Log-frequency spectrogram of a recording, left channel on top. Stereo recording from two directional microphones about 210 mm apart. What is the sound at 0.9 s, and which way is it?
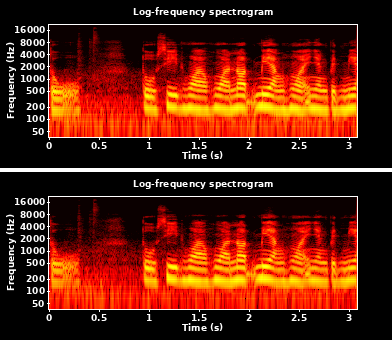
A woman's voice, 20° right (ahead or behind).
